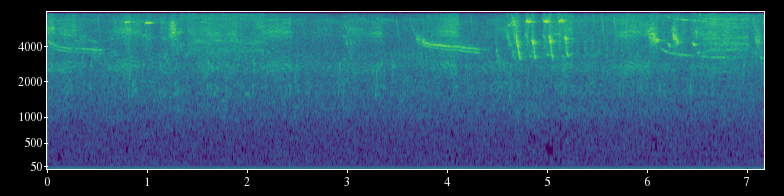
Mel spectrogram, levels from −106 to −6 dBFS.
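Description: Nothing here is technically wrong; the audio simply came through a wideband call link, which is why nothing sits above 8 kHz, consistent with G.722 at 64 kbps.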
